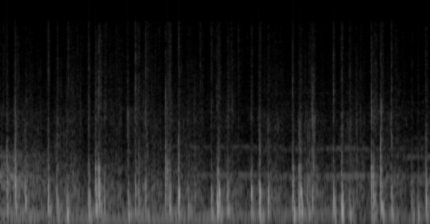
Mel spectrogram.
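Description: Horse hooves clip-clop steadily on a hard surface, a quick, bouncy rhythm of sharp knocks, with faint background hum and no talking.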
